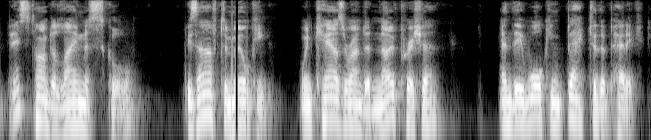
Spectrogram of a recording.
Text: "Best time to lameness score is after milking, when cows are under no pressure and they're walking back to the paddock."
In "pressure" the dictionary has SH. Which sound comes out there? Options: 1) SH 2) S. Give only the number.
1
